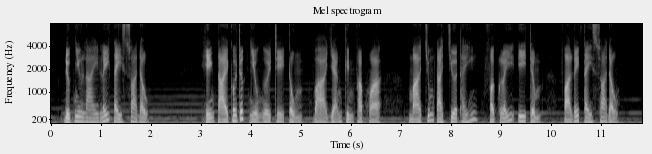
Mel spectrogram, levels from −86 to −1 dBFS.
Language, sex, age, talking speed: Vietnamese, male, 20-39, 170 wpm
